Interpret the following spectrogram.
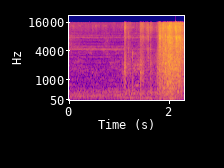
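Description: A quiet pause, then a single click about a second in and a brief rustle of handling near the end.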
